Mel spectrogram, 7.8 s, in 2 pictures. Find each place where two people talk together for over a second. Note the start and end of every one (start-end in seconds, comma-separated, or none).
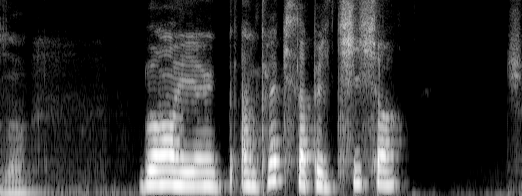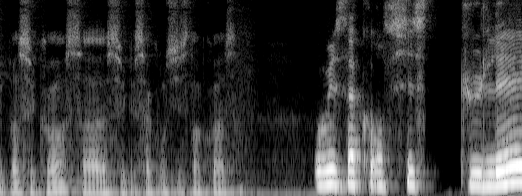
none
